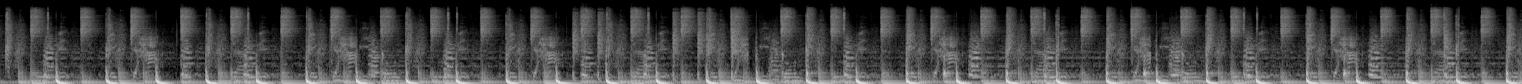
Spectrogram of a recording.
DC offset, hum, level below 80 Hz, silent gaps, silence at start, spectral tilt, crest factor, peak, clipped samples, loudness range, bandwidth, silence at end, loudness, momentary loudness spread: under 0.1%; none; -20 dBFS; none; 0 s; -5 dB/octave; 16 dB; 0 dBFS; under 0.1%; 0 LU; 16 kHz; 0 s; -18 LUFS; 3 LU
